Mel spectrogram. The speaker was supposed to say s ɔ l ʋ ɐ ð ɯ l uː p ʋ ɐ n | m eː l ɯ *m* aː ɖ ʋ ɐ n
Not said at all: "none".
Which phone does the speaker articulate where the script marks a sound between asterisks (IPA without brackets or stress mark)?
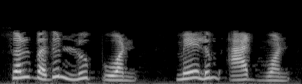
m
